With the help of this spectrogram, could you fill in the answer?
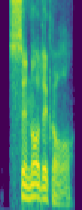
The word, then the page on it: synodical: British English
